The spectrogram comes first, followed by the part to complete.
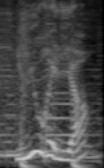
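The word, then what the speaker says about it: Nuwara Eliya: une baignade impromptue enfin une aurélia c'est comme ça qu'on prononce s'offrent dans son écrin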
